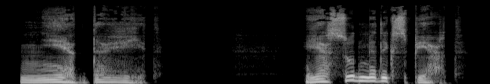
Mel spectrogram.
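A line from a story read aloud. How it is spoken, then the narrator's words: Tired whisper. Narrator (Russian): устало прошептала она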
